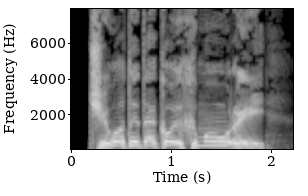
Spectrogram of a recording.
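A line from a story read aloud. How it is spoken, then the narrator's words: Yelled from afar. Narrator (Russian): заорал на него тот бандит с другого конца стадиона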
